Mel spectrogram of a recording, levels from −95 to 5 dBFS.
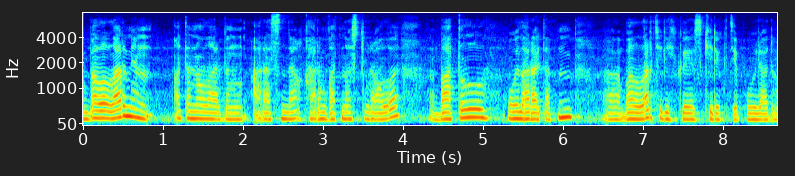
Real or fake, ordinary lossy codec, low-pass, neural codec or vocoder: fake; none; none; codec, 16 kHz, 4 kbps, FunCodec, trained on LibriTTS, 50 frames a second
